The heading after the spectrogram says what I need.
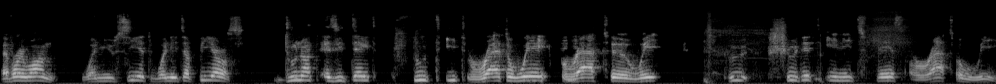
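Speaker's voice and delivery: high-pitched, loud yelling. Voicing a character warning everyone to shoot a dragon: yelling warning to everyone. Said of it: "he yells out to everybody".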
